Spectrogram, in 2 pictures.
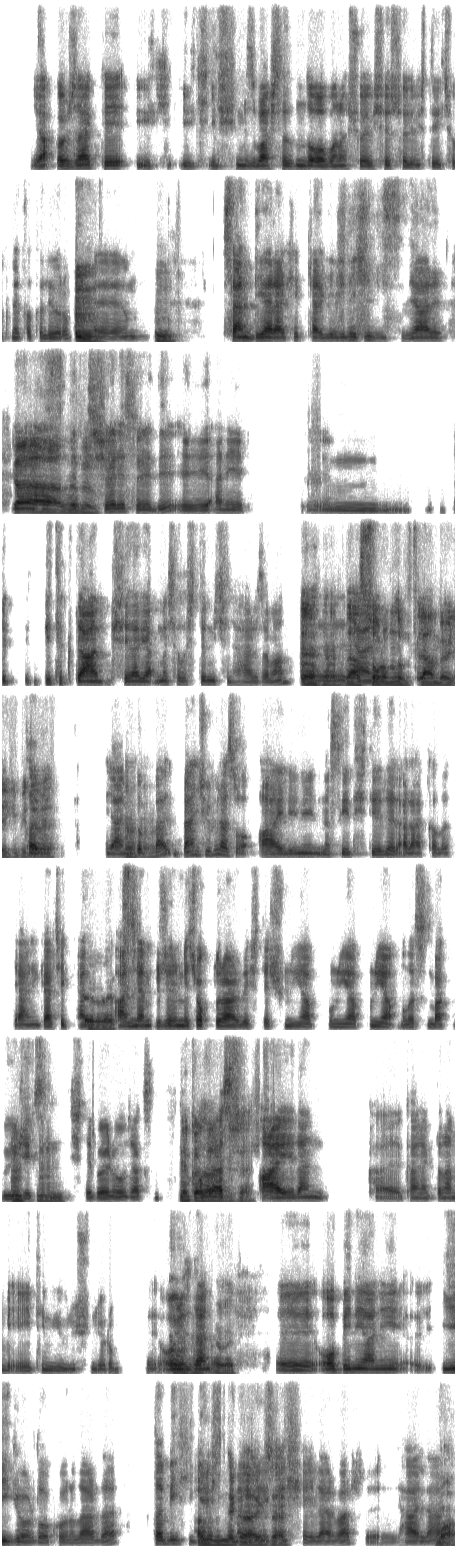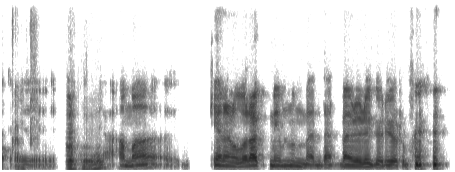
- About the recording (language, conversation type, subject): Turkish, podcast, Eşler arasında iş bölümü nasıl adil bir şekilde belirlenmeli?
- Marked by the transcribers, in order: other background noise; laughing while speaking: "değilsin"; tapping; chuckle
